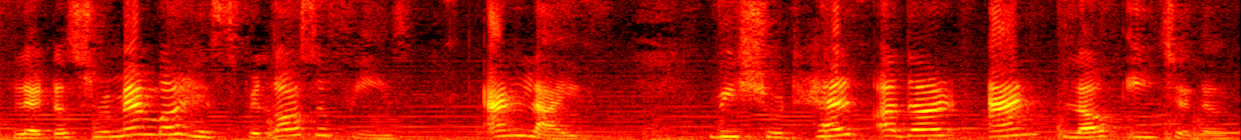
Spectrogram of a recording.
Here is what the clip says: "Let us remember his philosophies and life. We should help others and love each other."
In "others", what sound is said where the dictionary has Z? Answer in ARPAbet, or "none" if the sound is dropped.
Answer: none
